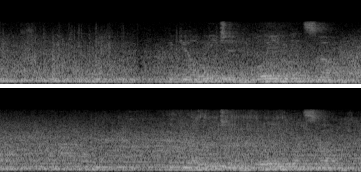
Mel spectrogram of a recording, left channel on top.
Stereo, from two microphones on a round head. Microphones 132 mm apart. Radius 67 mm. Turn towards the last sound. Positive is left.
turn(degrees=-15)  # may be behind; listen again after turning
